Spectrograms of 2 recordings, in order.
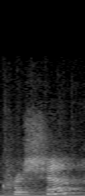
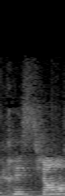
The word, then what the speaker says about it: Christian: going to be christian instead of christian we're going to do christian so let's break it down into two syllables chris similar just the r is kind of guttural comes from the throat crease the s is the little snake that comes towards you kris and then the last syllable is um so a.m in french is on so christian christian now let's go ahead and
